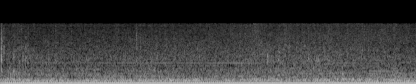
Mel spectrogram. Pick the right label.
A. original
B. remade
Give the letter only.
A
